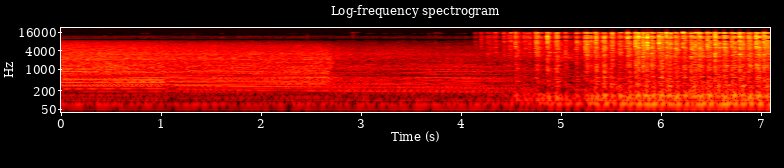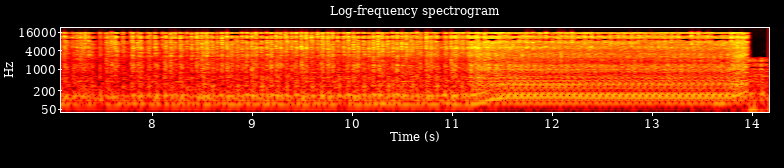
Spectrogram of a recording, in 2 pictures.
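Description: Fox-body Ford Mustang drag car's engine running loudly on the starting line with a steady lope, then held at higher revs about eleven seconds in, waiting for the launch. For the first few seconds a quieter engine sound is heard from further down the track.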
